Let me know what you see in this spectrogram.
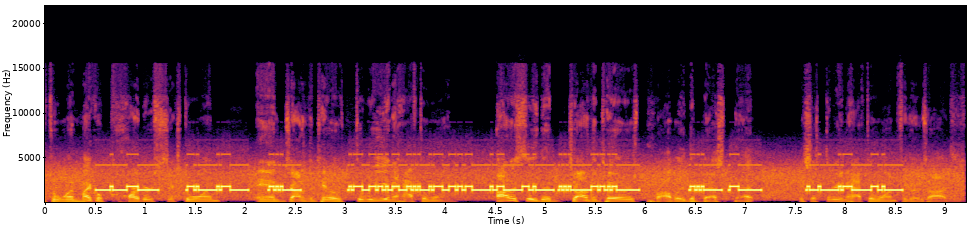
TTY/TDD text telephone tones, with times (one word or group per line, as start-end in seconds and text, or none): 0.8-3.2 THERE
3.4-4.0 ARE
4.2-5.3 MANY
5.6-8.4 BROKEN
